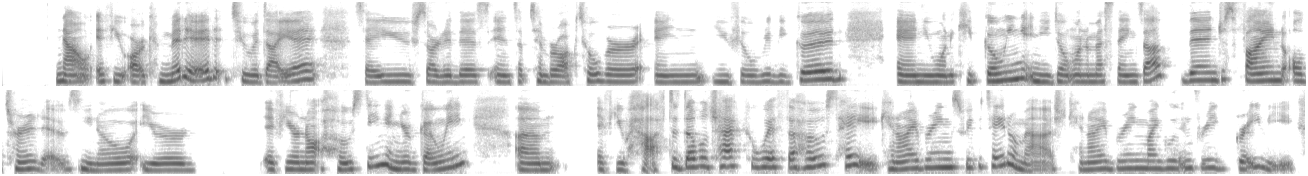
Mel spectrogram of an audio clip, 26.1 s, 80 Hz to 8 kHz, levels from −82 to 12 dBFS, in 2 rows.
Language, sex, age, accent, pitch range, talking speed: English, female, 20-39, American, 185-235 Hz, 165 wpm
